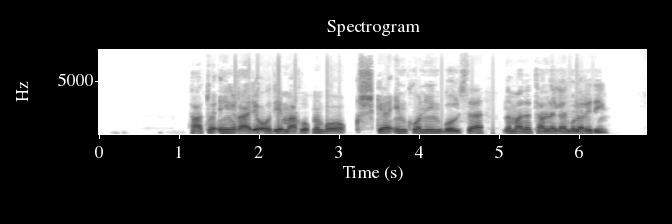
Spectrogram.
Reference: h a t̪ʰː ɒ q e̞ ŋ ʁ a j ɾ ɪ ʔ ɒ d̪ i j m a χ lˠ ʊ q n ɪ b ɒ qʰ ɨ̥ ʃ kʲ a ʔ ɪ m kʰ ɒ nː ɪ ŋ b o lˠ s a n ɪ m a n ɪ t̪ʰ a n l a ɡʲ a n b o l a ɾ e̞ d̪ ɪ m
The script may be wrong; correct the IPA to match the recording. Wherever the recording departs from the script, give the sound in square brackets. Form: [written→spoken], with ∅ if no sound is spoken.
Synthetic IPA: h a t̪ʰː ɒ [q→ʔ] e̞ ŋ ʁ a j ɾ ɪ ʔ ɒ d̪ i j m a χ lˠ ʊ q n ɪ b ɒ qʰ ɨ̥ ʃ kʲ a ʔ ɪ m kʰ ɒ [nː→n] ɪ ŋ b o lˠ s a n ɪ m a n ɪ t̪ʰ a n l a ɡʲ a n b o l a ɾ e̞ d̪ ɪ [m→ŋ]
